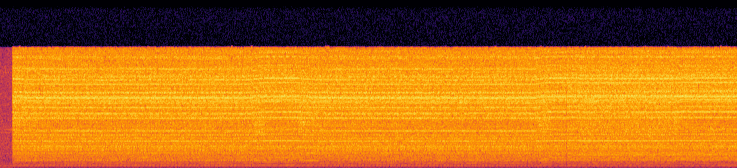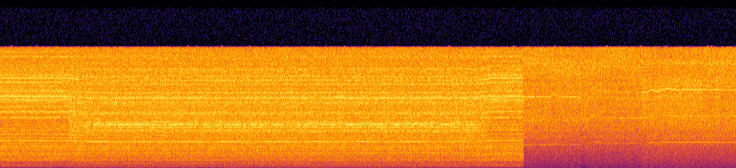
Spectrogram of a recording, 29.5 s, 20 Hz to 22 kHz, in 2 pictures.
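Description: Bridgeport milling machine cutting a slot in a metal block with an end mill: a loud, steady whine that shifts slightly in pitch a few times. About 25 seconds in it stops abruptly, leaving a quieter steady hiss.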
